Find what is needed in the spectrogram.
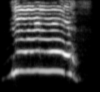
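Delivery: high, loud alarm shout; yell. Acted. Shepherd boy yelling to the village, high loud shout. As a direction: scream for help. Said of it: "the boy yelled".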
